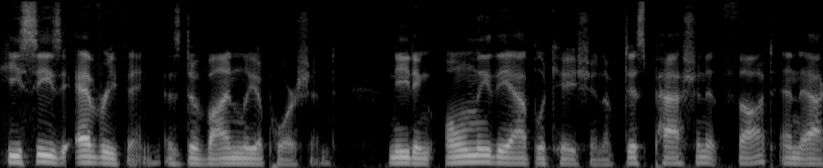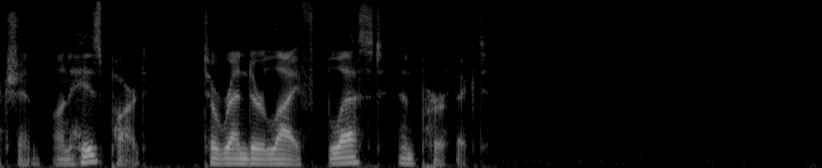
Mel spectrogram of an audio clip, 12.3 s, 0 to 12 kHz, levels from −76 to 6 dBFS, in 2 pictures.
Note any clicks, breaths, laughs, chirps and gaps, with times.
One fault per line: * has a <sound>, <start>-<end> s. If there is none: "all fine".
all fine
